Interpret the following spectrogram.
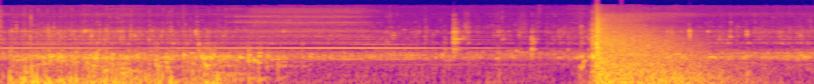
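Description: Underwater sound of scuba divers' exhaled bubbles rushing from their regulators, with one loud burst of bubbles about six seconds in that fades over a second or two. A faint steady hum lies underneath.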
